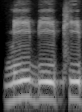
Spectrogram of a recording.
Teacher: your lips like when I pronounce the words me BP before they're all pronounced with your lips coming together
